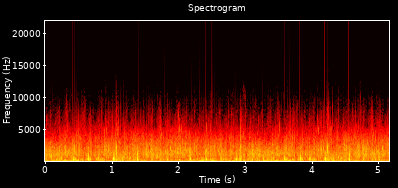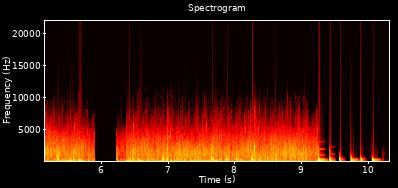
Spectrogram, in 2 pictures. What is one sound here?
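Sand crunches and hisses steadily as it is dug away.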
